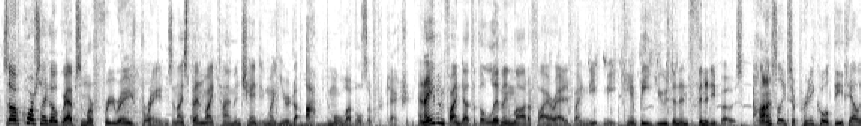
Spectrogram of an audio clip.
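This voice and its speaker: A man hosting a gaming video, narrating from a script with wry, jokey asides and an expressive delivery. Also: lowish voice.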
